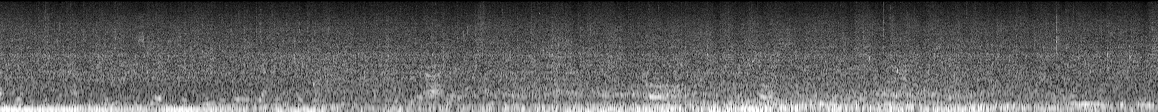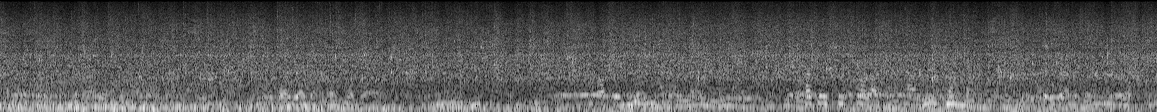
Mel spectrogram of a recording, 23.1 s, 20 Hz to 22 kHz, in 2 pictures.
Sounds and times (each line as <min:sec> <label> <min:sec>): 0:00.0 Pigeons call 0:23.1
0:00.0 cars pass 0:23.1
0:00.0 fountain 0:23.1
0:00.0 people chatting on benches 0:23.1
